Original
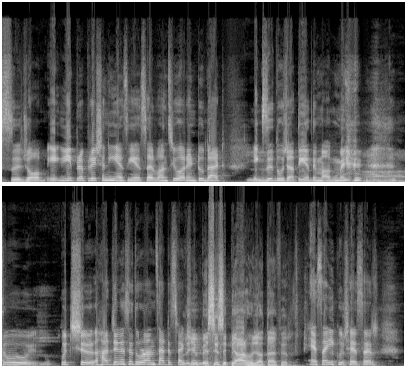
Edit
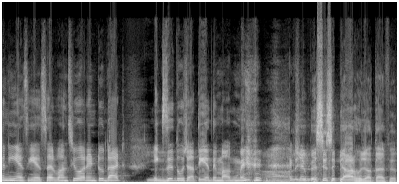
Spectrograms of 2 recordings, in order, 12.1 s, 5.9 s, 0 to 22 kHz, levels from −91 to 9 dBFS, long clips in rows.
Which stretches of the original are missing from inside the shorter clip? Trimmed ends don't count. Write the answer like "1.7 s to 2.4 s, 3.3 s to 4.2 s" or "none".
5.9 s to 8.8 s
